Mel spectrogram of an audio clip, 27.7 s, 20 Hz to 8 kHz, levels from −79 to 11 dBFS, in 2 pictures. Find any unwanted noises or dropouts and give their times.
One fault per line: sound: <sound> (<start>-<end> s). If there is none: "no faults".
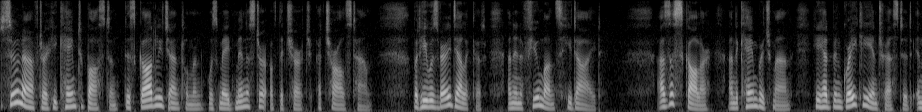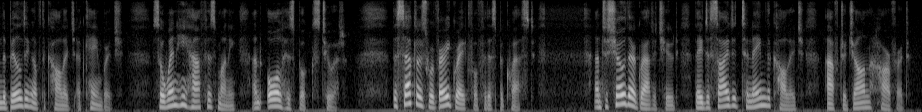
no faults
